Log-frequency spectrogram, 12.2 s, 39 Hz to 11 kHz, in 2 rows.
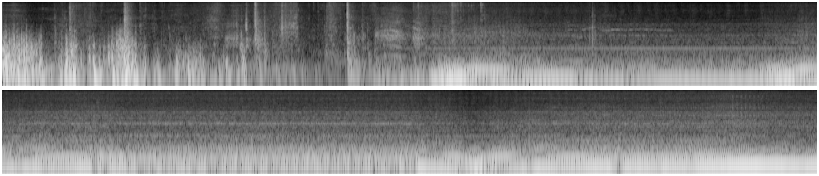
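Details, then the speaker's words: Honda held at 1500 rpm after checking coolant and bleeding air from the hoses: idle now holds a smooth, even fast idle without hunting up and down; idle-hunt issue gone. "Well, as you can see, it's definitely not doing it anymore."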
